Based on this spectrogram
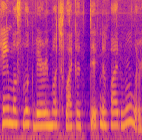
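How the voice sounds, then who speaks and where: With light background noise, a female-sounding, high-pitched put-on character voice speaks at a moderate pace. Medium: read story. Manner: scornful, weary, condescending.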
